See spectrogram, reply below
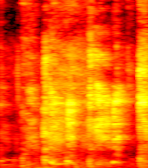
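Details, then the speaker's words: Several family members still quite sick: a quick run of about five short, dry coughs in a small room. "as you can hear everybody's still quite sick too cough cough cough cough cough"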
